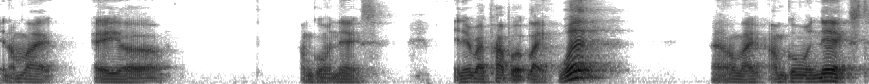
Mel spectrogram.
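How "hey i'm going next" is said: muttering under breath, quieter, much slower. Retelling telling his family about the draft; retelling saying it under his breath. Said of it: "kind of under my breath".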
